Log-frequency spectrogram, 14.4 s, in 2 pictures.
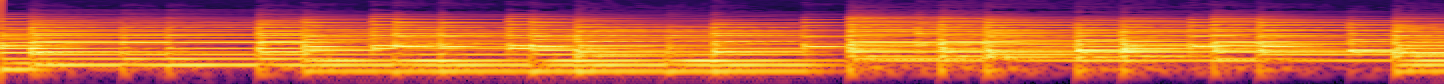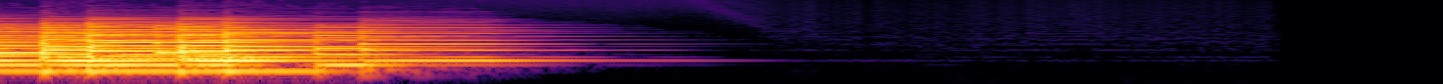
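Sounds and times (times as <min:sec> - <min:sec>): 
piano playing a country dance tune: 0:00.0 - 0:10.2.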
